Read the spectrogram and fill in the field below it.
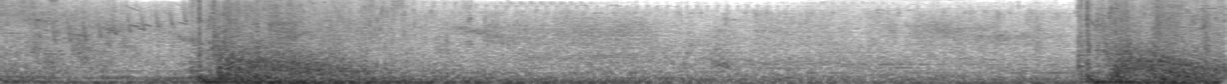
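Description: Electric sparks crackle and fizz.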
